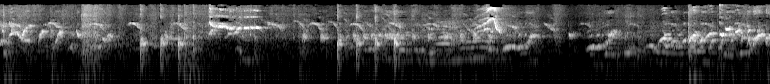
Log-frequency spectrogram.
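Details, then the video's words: Young white-rumped shama, a contest bird, singing a dense, varied jumble of whistles, slurred notes and sharp clicks with rapid sweeps and chattering bursts throughout. "Murai batu gacor pastol ,burung lomba,dunia kicau"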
